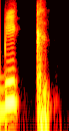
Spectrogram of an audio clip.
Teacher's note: pada kaf tahan dan lepaskan angin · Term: Syidah dan hams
